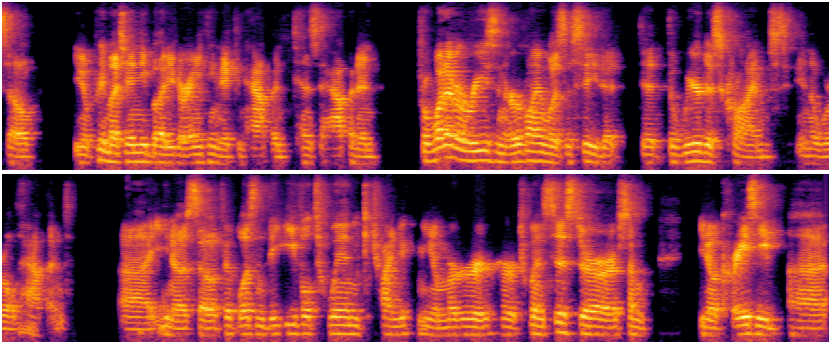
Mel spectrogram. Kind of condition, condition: link, video call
